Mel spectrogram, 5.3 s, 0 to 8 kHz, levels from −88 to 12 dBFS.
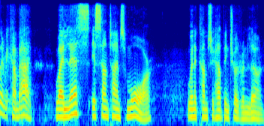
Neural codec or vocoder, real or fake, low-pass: codec, 16 kHz in and 24 kHz out, 0.6 kbps, FocalCodec, streaming, 4096 codes; fake; 7.2 kHz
